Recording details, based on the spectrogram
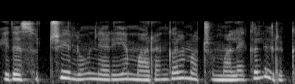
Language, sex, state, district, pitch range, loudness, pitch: Tamil, female, Tamil Nadu, Nilgiris, 220-265 Hz, -18 LUFS, 235 Hz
